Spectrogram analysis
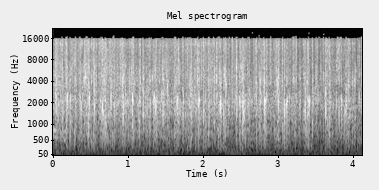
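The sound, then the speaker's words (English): Steady audience applause at a bluegrass show for Randy Davis, a band's bass fiddle player, fills the whole stretch, a dense, even patter of many hands clapping at a constant, fairly loud level with no voices standing out. “Give Randy a hand.”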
